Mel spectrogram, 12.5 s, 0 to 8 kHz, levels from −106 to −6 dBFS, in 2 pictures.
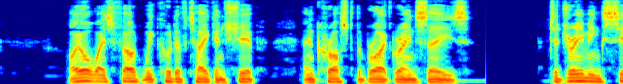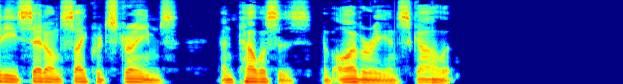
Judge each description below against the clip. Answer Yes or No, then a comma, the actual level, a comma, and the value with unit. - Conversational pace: No, slow, 130 wpm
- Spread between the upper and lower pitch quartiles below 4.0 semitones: Yes, average, 3.3 semitones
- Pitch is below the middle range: Yes, very low, 95 Hz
